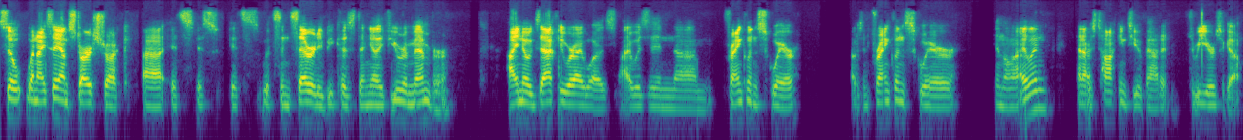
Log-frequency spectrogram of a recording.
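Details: Adult male speaker; normal speech.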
